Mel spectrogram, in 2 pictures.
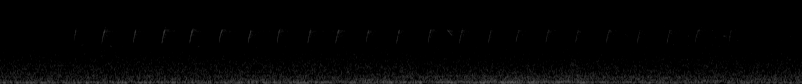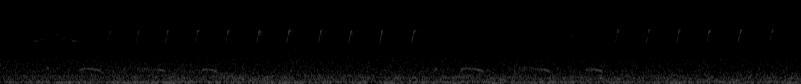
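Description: Faint bird calling: long runs of short, high chip notes at about four a second, in three bouts with brief pauses, and a few fainter low notes in the gaps.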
